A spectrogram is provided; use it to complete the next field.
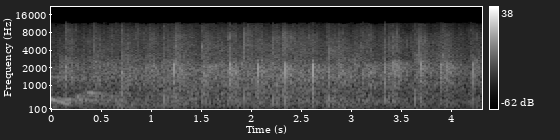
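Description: Sustained audience applause for the speaker's wife on their 18th wedding anniversary, a dense, steady patter of many hands clapping at moderate volume throughout, with crisp irregular peaks and no voices standing out.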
